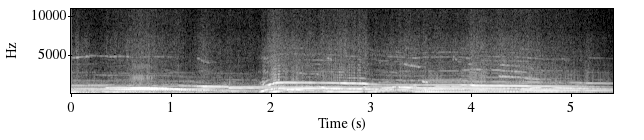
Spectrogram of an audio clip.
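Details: Wolf howling during a summer survey meant to confirm pack breeding: several overlapping, gliding tones rise, fall and cross each other in a layered chorus lasting over five seconds, over faint low background rumble.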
